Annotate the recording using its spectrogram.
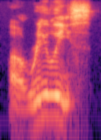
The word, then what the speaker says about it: Reelise: Release. – Okay. And it's spelled? – R-E-E-L-I-S-E. So it's Re and then her name, Elise.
